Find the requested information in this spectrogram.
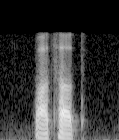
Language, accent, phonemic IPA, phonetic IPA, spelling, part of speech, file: Armenian, Eastern Armenian, /bɑˈt͡sʰɑt/, [bɑt͡sʰɑ́t], բացատ, noun, Hy-բացատ.ogg
- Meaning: 1. clearing, glade (in a forest) 2. rupture, rift 3. omission 4. letter-spacing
